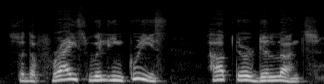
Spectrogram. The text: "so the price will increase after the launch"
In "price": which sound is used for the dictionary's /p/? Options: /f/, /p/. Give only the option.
/f/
